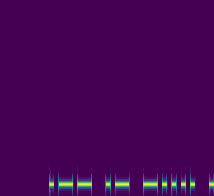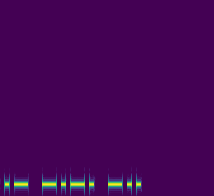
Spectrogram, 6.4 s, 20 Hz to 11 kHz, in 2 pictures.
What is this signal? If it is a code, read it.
Morse code, heard as a keyed tone, about 17 wpm, 700 Hz. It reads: WA6UCD
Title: USA Call Signs - 6 Characters - Repeated 3x - 17wpm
